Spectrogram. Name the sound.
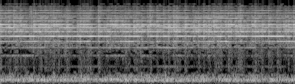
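fire alarm bell ringing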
